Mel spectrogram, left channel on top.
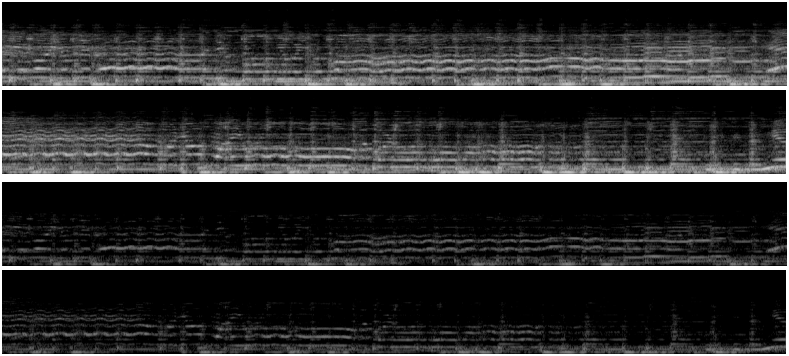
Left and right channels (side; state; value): right; quieter; 20.0 dB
